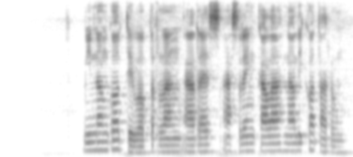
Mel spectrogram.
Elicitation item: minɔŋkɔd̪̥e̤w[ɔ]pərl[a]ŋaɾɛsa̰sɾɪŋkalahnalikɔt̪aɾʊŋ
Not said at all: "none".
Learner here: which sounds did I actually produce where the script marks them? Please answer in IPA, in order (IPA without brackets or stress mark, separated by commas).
ɔ, a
